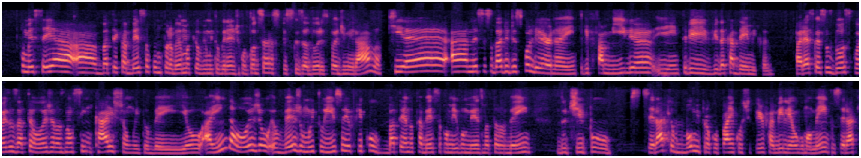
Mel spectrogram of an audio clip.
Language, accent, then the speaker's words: Portuguese; Pernambuco, Brazil; até por conta da minha infância em Pernambuco e tudo mais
